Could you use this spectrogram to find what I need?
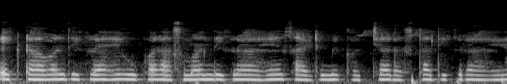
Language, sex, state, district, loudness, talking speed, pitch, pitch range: Urdu, female, Bihar, Saharsa, -17 LUFS, 165 wpm, 225 Hz, 220-230 Hz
